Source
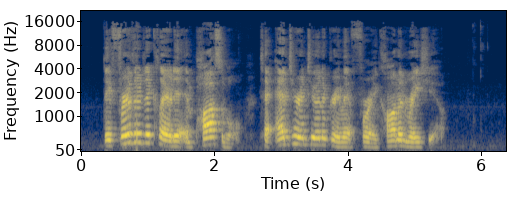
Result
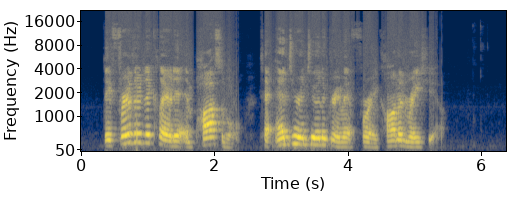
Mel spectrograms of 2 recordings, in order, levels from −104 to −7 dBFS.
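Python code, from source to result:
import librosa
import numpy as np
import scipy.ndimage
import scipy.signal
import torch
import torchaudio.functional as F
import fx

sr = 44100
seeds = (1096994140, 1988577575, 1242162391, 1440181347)

p1 = fx.graphic_eq(x, sr, hz=(125, 250, 500, 1000, 2000, 8000), db=(12, 8, 4, -8, -8, 9), at=(2.87, 3.77))
p2 = fx.quant_dither(p1, sr, seeds[0], bits=6, dither='none')
p3 = p1 + (p2 * librosa.db_to_amplitude(-5.0))
y = p3 * librosa.db_to_amplitude(-1.0)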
